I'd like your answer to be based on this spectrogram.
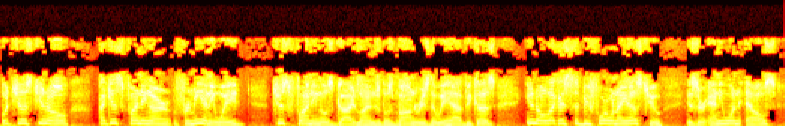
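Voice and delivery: high whiny woman voice; Amber Fry voice. Acted. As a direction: whine it out like a clingy girlfriend. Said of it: "way too good at the whiny woman voice".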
